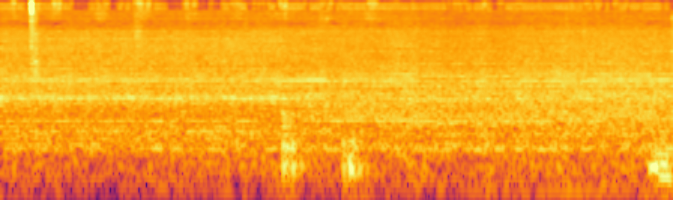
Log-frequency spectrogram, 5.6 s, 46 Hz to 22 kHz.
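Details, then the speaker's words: HP EliteDesk 800 G2 SFF desktop with a power supply fault that turns on and off repeatedly: the PSU fan runs a steady high-speed whoosh before the computer is even switched on, with the tach wire connected. No speed control. "so this fan started up straight away haven't even turned the computer on yet so let's turn the computer on"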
